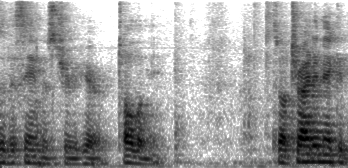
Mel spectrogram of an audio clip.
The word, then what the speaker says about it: Ptolemy: numerals even though it wouldn't apply to them ptolemy that's an egyptian name his name is spelled p t o l e m y ptolemy and we're not gonna probably be deviating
